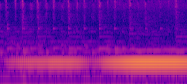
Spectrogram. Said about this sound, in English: The melodies of the singing bowls and the vibrations of the gong echo through the halls of the Ohm Center on the Upper East Side of Manhattan, where I tried a sound bath for the first time.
